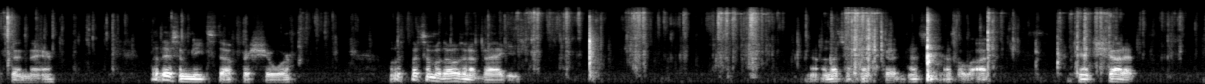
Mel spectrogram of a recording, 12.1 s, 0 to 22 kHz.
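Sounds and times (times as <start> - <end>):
coins clinking into plastic bag: 4.9 - 8.9, 9.7 - 12.0.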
